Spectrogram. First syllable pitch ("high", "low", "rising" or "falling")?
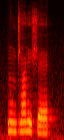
high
